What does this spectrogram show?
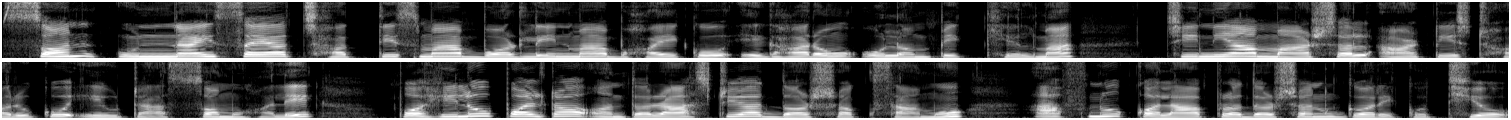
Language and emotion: Nepali, neutral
